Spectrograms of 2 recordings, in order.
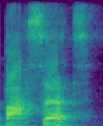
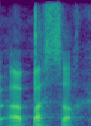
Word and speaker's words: Basukh: Am I going to say it right? Basset, like the Basset Hound. No, Basuk. It is Basukh.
